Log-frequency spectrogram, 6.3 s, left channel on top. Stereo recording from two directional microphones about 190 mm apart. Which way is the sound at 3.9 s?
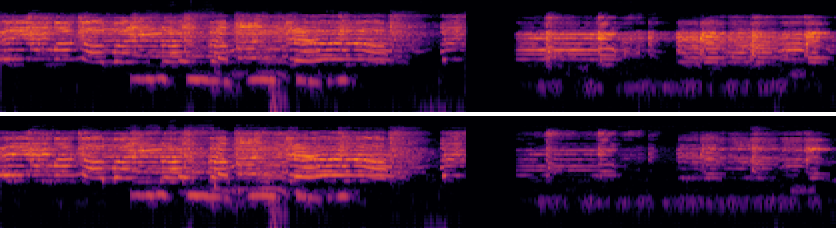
25° left (ahead or behind).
